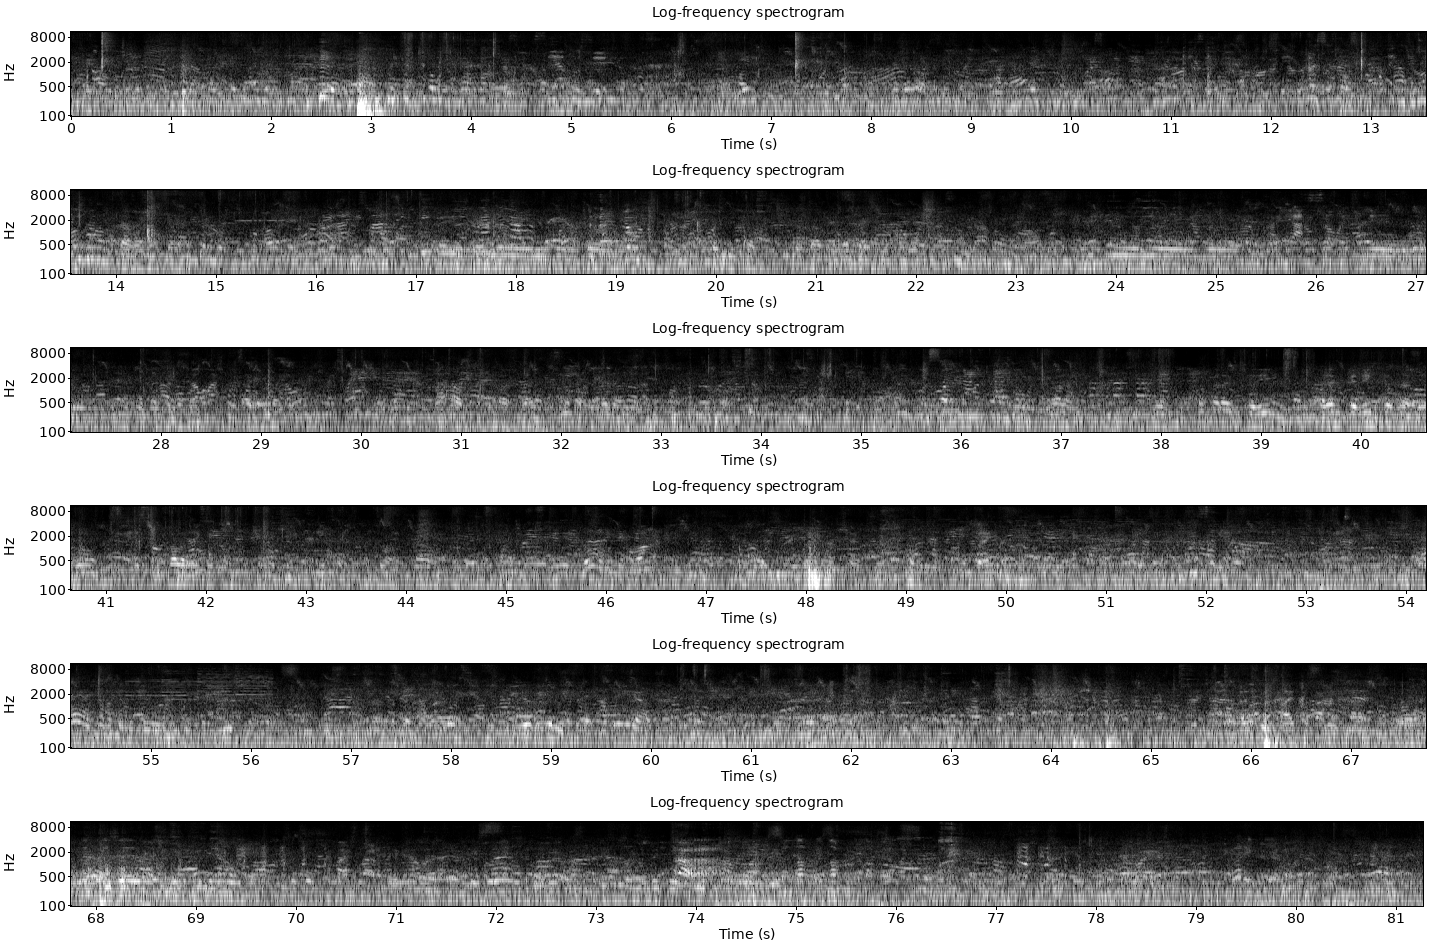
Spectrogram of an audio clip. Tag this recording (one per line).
city
field-recording
flea-market
lisbon
portuguese
soundscape
street
voices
